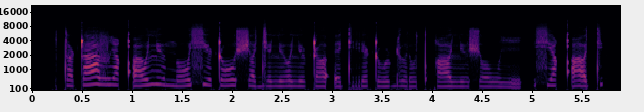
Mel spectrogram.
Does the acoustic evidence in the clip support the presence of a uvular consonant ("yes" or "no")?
yes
